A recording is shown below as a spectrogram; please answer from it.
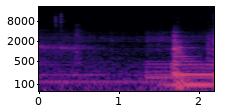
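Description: Quiet low bass notes from the song's recording: a note fading away, then a new low note starting near the end, part of a bass line played in octaves.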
